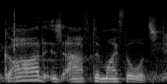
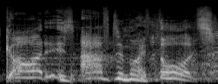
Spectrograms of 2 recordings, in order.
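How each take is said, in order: First: Low, soft, slow; quiet inner realization. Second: High, slow, drawn-out cry; crazed proclamation. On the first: Pastor's message coming into his head, quiet realization. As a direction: let it drop in as a hushed thought. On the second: Pastor gone mad to his riding partner, high proclaiming cry. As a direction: proclaim it wildly at a startled friend. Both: Retold or imitated.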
